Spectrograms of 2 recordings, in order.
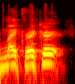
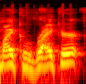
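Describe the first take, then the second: First: The surname is pronounced in its usual way. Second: The surname is pronounced with a deliberately altered vowel. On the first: This is how the player's name is really said. The speaker calls it right. "instead of saying like Mike Rickert" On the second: The name is butchered on purpose to annoy the player. The speaker calls it wrong. "we would call him Mike Reichert on purpose"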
